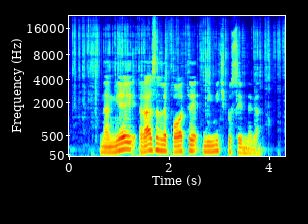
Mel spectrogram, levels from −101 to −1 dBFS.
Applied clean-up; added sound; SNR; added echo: classical method log-MMSE.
